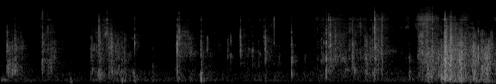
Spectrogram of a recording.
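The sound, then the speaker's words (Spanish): Sheets of paper crinkle and crumple as they are moved, in a quick series of sharp, irregular crackles and rustles, getting denser and busier toward the end, with no talking. “Esas hojas las vamos a reciclar para que no se preocupen.”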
